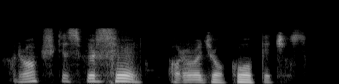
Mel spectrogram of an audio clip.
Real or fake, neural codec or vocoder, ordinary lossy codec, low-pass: fake; codec, 16 kHz, 0.5 kbps, X-Codec, HuBERT features, trained on balanced general audio; MP3, 48 kbps; 5.4 kHz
